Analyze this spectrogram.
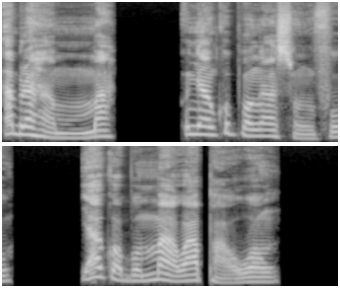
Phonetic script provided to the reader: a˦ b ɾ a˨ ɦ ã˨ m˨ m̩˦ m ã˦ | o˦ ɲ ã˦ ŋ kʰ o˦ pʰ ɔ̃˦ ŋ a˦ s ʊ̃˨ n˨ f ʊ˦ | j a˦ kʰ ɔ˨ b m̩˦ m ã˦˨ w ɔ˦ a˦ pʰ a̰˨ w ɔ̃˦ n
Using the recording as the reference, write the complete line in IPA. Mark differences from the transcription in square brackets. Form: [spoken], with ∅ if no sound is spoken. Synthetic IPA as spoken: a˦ b ɾ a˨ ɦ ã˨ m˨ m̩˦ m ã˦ | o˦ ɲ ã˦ ŋ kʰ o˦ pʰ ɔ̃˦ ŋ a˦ s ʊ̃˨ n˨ f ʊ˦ | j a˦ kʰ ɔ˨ b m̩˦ m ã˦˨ w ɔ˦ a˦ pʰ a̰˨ w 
